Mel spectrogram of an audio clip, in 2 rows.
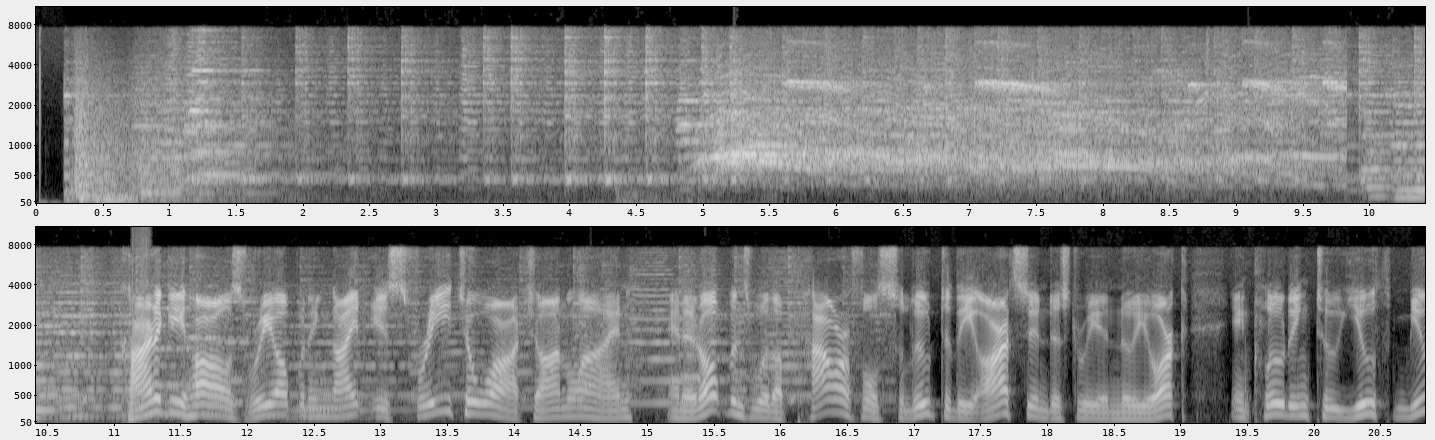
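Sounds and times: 
pots and pans being banged: 1.0s - 4.9s
large audience cheering and applauding: 4.7s - 10.6s
speech: 11.1s - 20.8s.

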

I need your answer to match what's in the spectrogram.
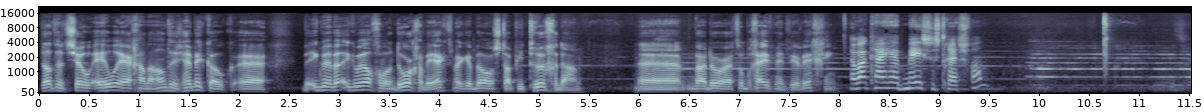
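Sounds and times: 
speech: 0.0s - 9.6s
passing train horn blast: 4.6s - 11.5s.

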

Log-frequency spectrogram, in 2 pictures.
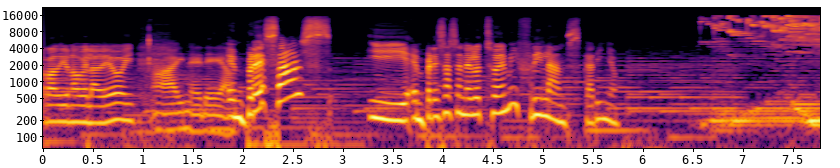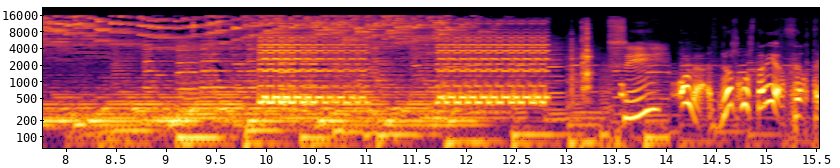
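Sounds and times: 
speech: 0.0s - 6.0s, 6.6s - 7.1s, 13.6s - 15.5s
busy music: 0.0s - 15.5s
telephone ringing with a bright electronic ringtone: 9.1s - 13.0s.

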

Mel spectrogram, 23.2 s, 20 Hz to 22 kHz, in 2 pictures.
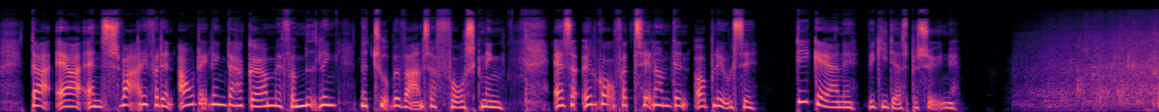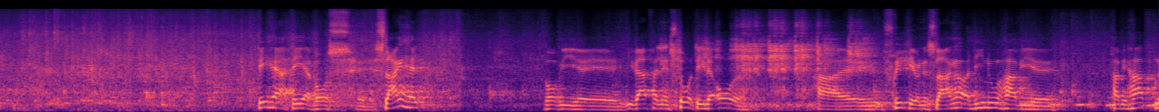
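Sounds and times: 
speech: 0.3s - 9.7s, 14.2s - 16.1s, 17.0s - 23.1s
noisy airy ambience: 10.2s - 23.1s
low hooting calls of trumpeter birds: 18.0s - 23.1s.

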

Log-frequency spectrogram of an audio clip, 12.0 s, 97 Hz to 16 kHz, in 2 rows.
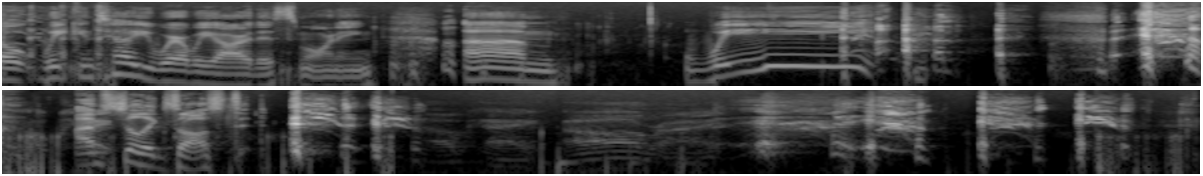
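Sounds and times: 
fit of harsh chesty coughing: 0.0s - 0.6s, 4.1s - 6.3s, 7.4s - 8.3s, 9.7s - 11.9s
speech: 0.0s - 4.8s, 5.5s - 7.8s.

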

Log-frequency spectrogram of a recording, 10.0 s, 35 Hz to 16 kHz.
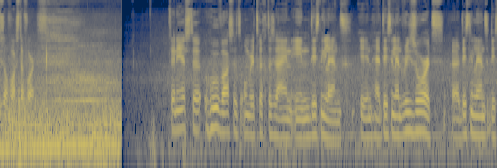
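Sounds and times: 
speech: 0.0s - 1.4s, 3.4s - 9.9s
car passing on a street in Honolulu: 0.0s - 2.4s.

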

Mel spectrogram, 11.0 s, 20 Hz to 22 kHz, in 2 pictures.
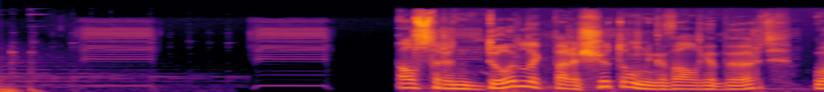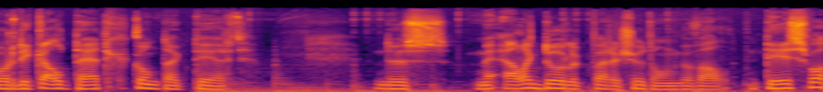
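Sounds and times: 
telephone ringing in buzzing bursts: 0.5s - 2.3s
speech: 2.6s - 7.2s, 8.0s - 10.9s.

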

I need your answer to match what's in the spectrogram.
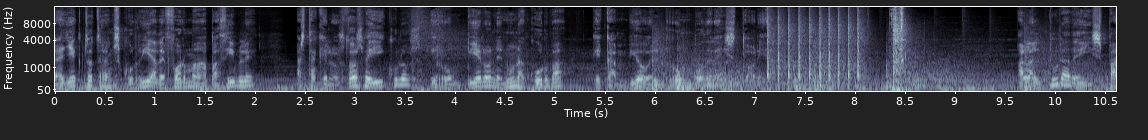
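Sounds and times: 
speech: 0.0s - 7.8s, 9.6s - 10.6s
submachine gun fire from armed men ambushing cars on a road: 7.1s - 8.7s.

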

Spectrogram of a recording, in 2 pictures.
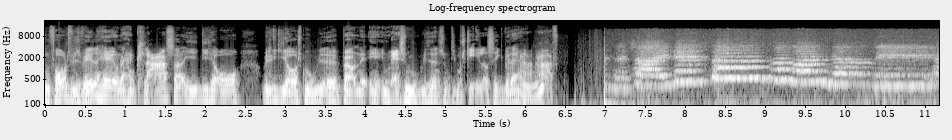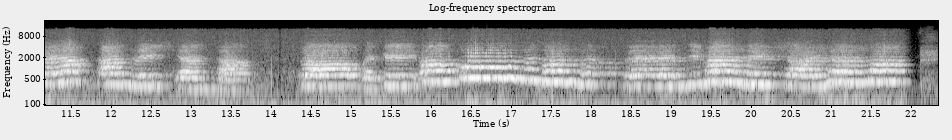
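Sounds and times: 
speech: 0.0s - 8.1s
group of girls singing a marching song in unison: 7.0s - 22.1s.

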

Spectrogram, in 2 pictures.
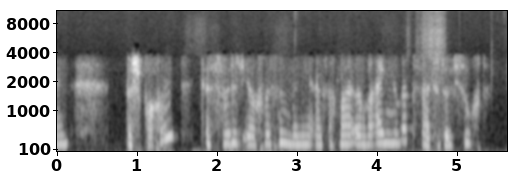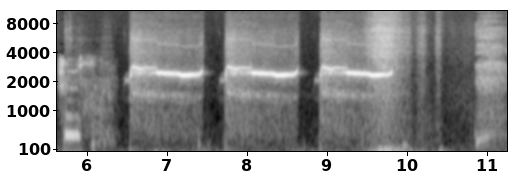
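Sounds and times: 
speech: 0.0s - 6.7s
soft breathy human whistling: 6.4s - 10.0s.

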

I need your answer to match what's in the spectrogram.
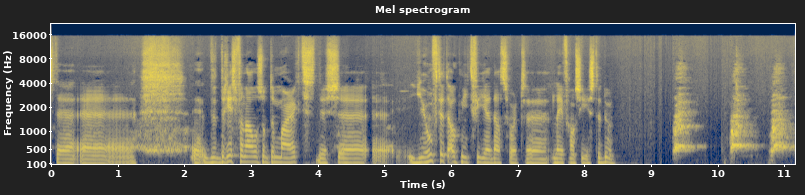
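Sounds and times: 
speech: 0.1s - 1.5s, 2.1s - 8.7s
dog barking: 1.2s - 2.2s, 9.4s - 11.1s.

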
